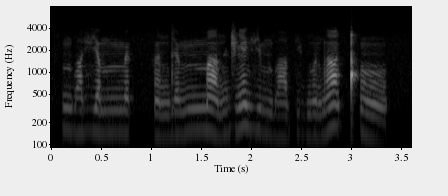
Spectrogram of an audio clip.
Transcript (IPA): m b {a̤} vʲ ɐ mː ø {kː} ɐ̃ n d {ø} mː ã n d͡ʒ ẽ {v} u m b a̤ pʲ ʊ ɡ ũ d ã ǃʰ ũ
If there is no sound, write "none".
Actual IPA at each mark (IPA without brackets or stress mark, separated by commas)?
a̤, kː, ø, vʲ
